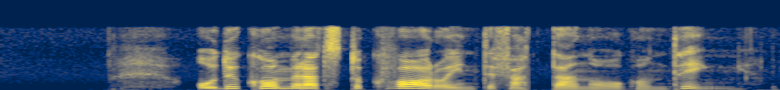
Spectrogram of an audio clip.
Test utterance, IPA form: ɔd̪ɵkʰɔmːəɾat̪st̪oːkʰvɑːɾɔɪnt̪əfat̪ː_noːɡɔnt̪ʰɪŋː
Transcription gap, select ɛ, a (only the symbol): a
